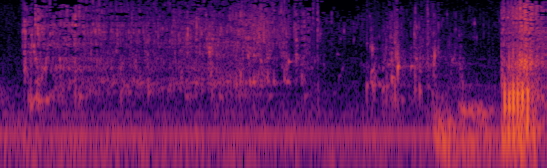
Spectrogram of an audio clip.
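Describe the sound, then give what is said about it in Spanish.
Water is poured by a person into a washbasin, a steady, continuous splashing trickle that runs for several seconds, then ends with a brief louder gush. “Deja, yo mismo te pondré el agua en la jofaina.”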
